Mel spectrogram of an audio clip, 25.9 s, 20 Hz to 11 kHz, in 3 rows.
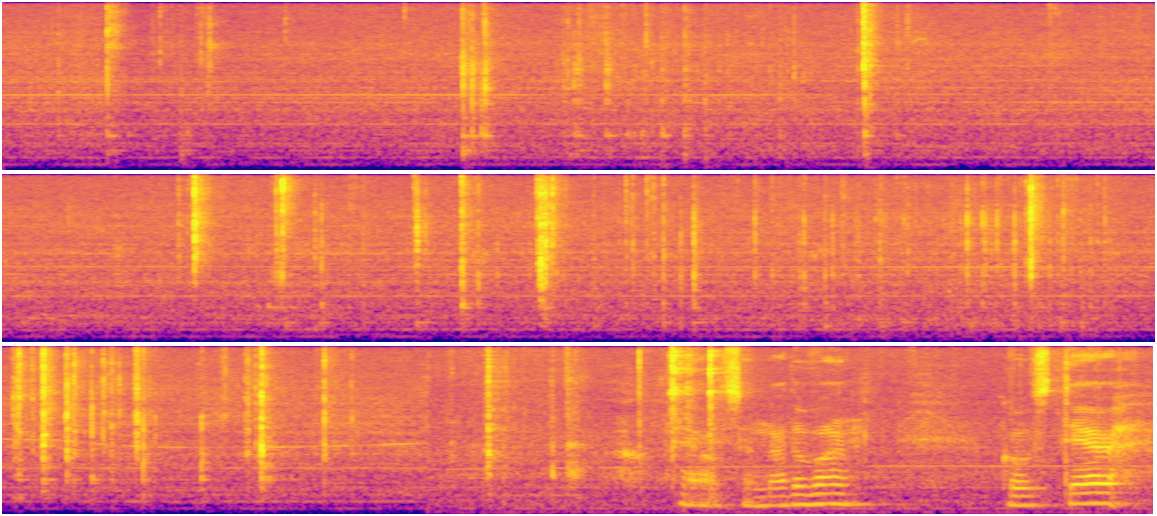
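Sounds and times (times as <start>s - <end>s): faint steady hum: 0.0s - 25.9s
small parts clicking and tapping: 11.7s - 20.0s.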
